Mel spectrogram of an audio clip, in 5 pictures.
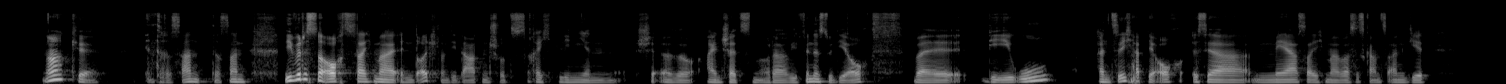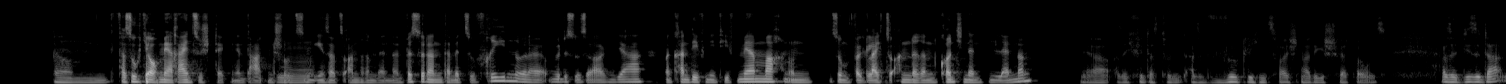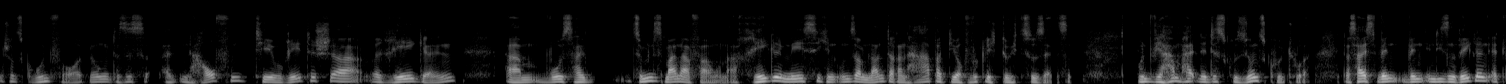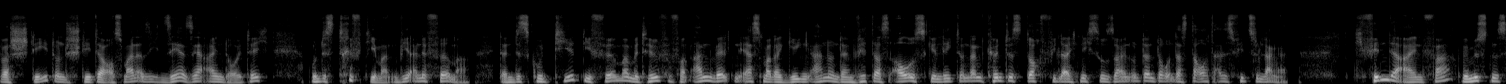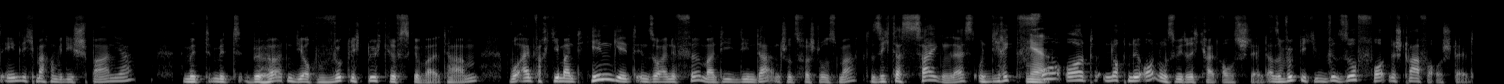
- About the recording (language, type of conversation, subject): German, podcast, Wie wichtig sind dir Datenschutz-Einstellungen in sozialen Netzwerken?
- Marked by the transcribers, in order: none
